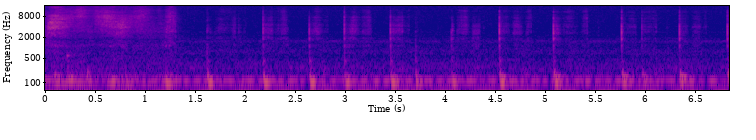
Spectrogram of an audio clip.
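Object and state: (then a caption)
Paperback book cover, nails scratching and tapping. Long nails trace, scratch and tap across the same paperback coloring book cover. A bright, breathy scratching sweep opens the clip, then about a dozen short, dry taps follow. The taps die away quickly over a steady low hum.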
